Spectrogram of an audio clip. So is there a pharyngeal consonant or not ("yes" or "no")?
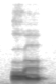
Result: yes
